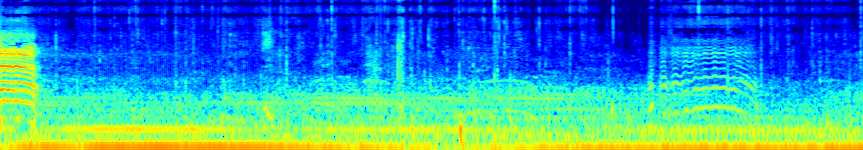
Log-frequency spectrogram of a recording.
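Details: Goat bleating over a constant low droning hum: a short, harsh bleat at the very start, then a longer, wavering, richly harmonic bleat near the end.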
